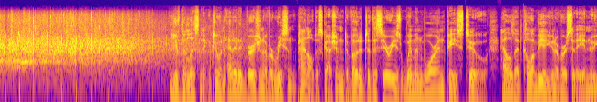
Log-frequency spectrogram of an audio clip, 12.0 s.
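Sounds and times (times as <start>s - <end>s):
audience applause for panelists: 0.0s - 5.2s
speech: 3.4s - 11.9s.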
